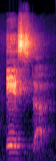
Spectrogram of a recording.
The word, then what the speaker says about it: esta: accent is going to fall on the second device which would be esta right but as soon as we put an accent mark over it the accent mark overrides any other rule when you see an accent marketable in word you forget the rule you just put the accent on that accent mark the rule has no merit so you see that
